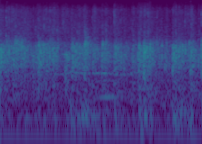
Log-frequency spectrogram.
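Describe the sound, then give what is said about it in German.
Audience applause for church leaders and the leading pastor, a dense, steady wash of many hands clapping that holds at an even loudness throughout, with no voices heard over it. “Jetzt lass uns dir mal einen Applaus geben, come on.”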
